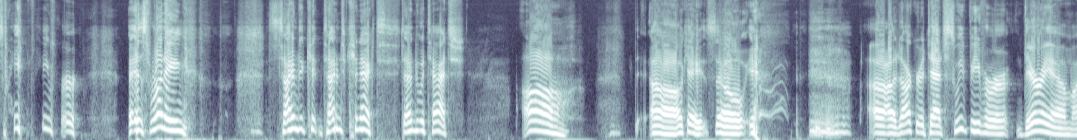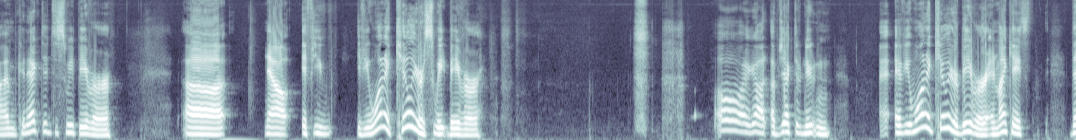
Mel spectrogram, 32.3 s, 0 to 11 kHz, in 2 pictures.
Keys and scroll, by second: 3.2 ctrl+[, 3.4 k, 4.1 k, 13.1 Return.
